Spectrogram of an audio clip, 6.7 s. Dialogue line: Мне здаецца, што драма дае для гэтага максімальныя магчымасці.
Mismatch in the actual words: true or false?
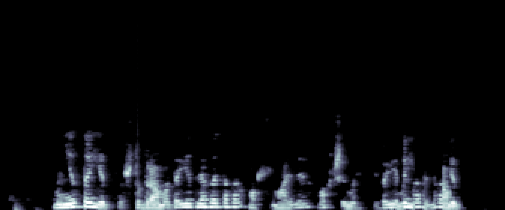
true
